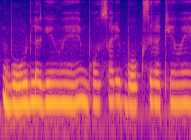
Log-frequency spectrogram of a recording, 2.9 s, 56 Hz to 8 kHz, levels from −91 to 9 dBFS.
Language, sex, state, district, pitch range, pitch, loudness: Hindi, female, Rajasthan, Jaipur, 200-215 Hz, 205 Hz, -15 LUFS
